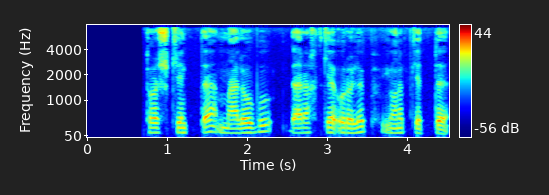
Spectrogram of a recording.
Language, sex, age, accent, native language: Uzbek, male, 18-24, Qashqadaryo, Uzbek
